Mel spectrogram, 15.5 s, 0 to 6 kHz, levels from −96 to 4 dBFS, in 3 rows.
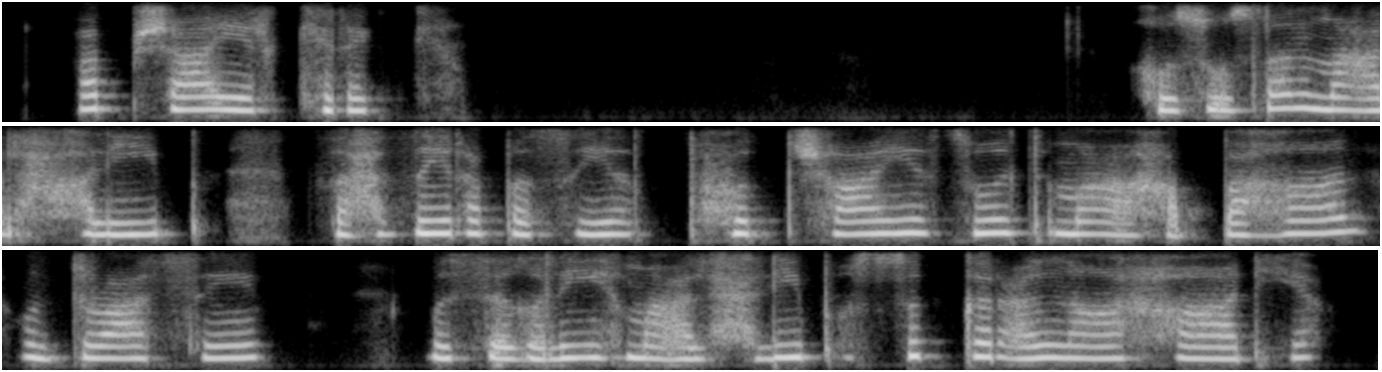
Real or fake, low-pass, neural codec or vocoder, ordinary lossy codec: fake; 5.4 kHz; codec, 16 kHz in and 24 kHz out, 1 kbps, XY-Tokenizer; Opus, 32 kbps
